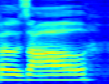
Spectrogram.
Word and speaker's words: bozal: I've always pronounced it Bosel, Both. and I've heard 3 or 4 different pronunciations. So I guess it's really whatever you're comfortable with. It's Spanish, so I'm sure that Bozal is probably the more correct pronunciation.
